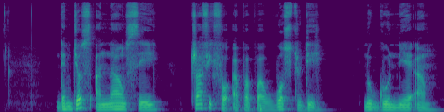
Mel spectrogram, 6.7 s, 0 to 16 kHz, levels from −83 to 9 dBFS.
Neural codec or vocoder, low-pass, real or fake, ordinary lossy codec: none; 14.4 kHz; real; none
